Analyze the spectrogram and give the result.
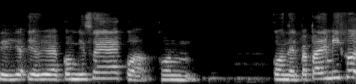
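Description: Her voice is a normal speaking voice, fairly high for a woman, with fairly even intonation. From Mexico City. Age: 30s. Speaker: human resources executive and single mother. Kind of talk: casual interview chat.

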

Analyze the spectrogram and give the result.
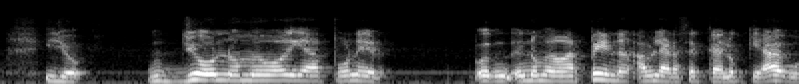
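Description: A woman's fairly low-pitched voice comes through noticeable background noise. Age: 20s. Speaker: industrial designer. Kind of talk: interview testimony.

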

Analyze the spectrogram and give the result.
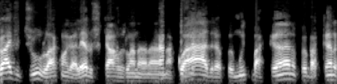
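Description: A man speaks at a moderate pace. His is an unremarkable speaking voice. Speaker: gospel musician. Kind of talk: casual chat.

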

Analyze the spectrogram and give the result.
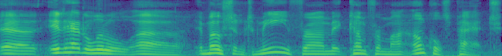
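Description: Here is a man with an American accent and a normal speaking voice, pitched fairly high. He talks at a fairly slow pace with lively intonation. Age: 40s. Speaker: podcast host. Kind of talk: casual chat.

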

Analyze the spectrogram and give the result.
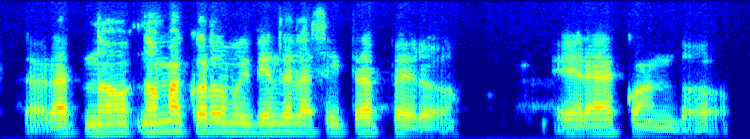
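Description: A man with a plain, everyday voice, medium pitch, moderate pace and fairly even intonation. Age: 18. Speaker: pastor's son, church youth member. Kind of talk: casual chat.

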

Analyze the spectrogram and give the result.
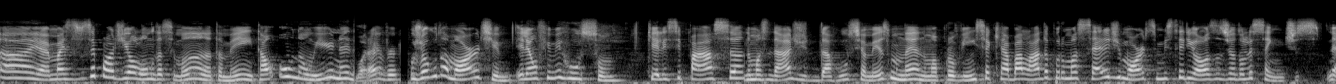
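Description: A woman speaks in a high voice with lively intonation. Her loudness stays very even, and she hardly pauses. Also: fairly quick pace. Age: 30s. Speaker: podcast host. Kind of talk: casual chat.

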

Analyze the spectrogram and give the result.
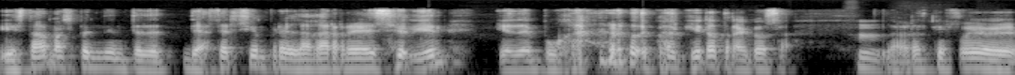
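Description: The pace here is moderate, with ordinary pitch variation. It is a normal speaking voice. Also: man. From Castile and León, Spain (Medina de Rioseco, Valladolid). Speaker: rugby player. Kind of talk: interview. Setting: remote interview during lockdown at home.

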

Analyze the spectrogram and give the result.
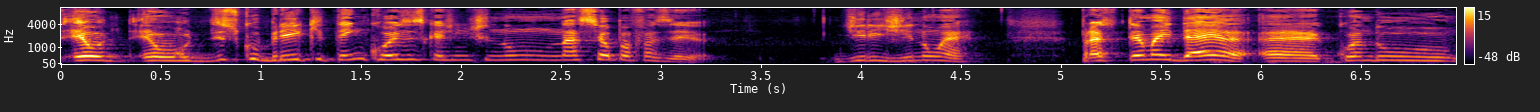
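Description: A man talks at a moderate pace and with ordinary pitch variation, on a very clean recording whose background is silent. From Caxias do Sul, Rio Grande do Sul, Brazil. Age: 30s. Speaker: poet and comedian. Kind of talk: casual chat.

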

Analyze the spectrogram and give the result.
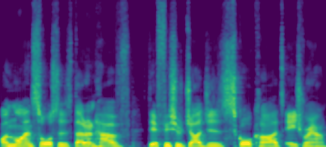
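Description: The man talks at a moderate pace on a very clean recording with a silent background. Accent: Australian. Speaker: podcast co-host. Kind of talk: casual chat.

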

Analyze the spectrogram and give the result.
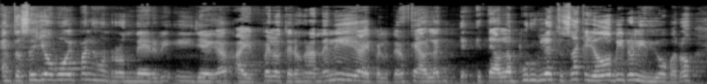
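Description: Amid noticeable background noise and audible room echo, a woman talks at a very fast pace, her medium pitch showing ordinary variation. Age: 30s. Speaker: podcast co-host, comedian. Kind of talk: casual comedic chat.

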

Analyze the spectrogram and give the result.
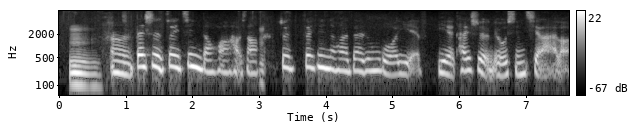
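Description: Speaking at a very slow pace, a woman uses a fairly high voice with a dark, mellow tone and ordinary pitch variation. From China, Chongqing. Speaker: Chinese guest co-speaker. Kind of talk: casual bilingual chat.

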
